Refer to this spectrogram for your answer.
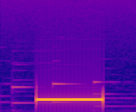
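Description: A single loud, steady telephone ringing tone lasting about a second, as a call is placed to a quiz participant, sounding over a faint, sustained musical bed, with no talking.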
